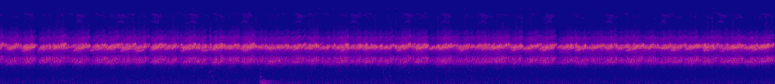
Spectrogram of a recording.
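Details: Frogs calling en masse at a pond in a horse pasture, a long, even chorus of fast pulsed trills with faint rhythmic flutter and one soft low thump midway.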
